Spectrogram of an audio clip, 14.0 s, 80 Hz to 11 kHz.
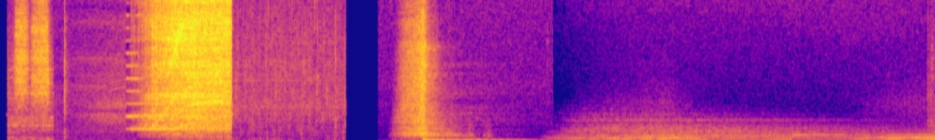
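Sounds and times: rising whoosh: 5.9 - 8.2
deep cinematic boom: 6.2 - 8.3.

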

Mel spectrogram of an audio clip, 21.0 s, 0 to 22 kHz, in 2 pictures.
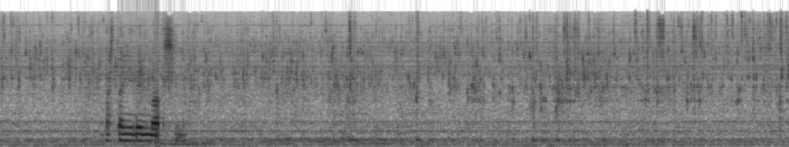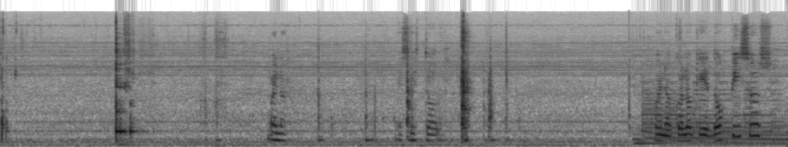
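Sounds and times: water pouring into reservoir: 0.0 - 10.9.

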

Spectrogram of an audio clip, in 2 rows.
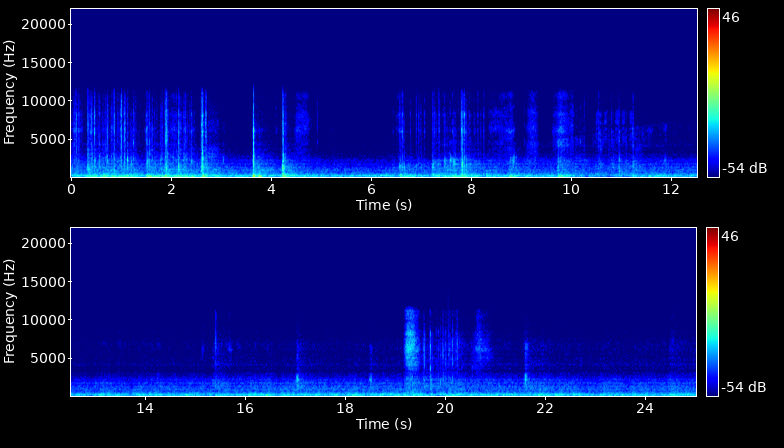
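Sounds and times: computer keyboard typing: 0.0 - 3.0, 3.6 - 4.5, 6.4 - 8.4, 10.0 - 11.5, 19.5 - 20.5
faint steady hum: 0.0 - 25.0.

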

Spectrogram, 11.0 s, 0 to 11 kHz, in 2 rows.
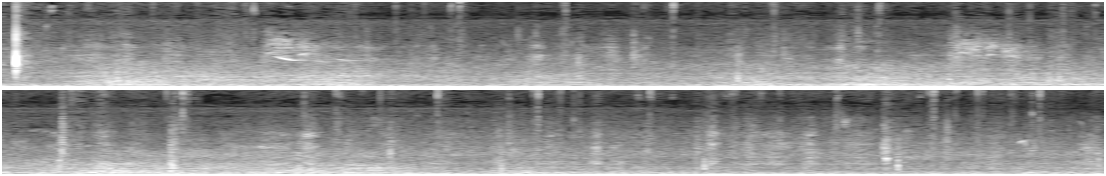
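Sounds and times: distant city traffic rumble: 0.0 - 11.0
bird chirp: 1.2 - 1.9.

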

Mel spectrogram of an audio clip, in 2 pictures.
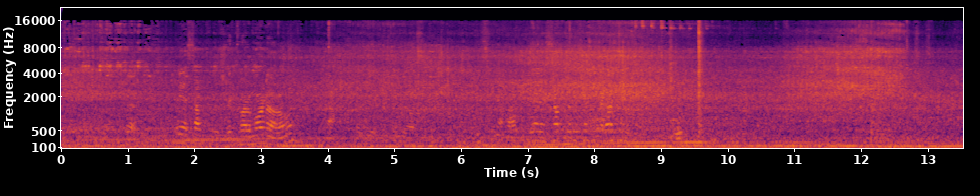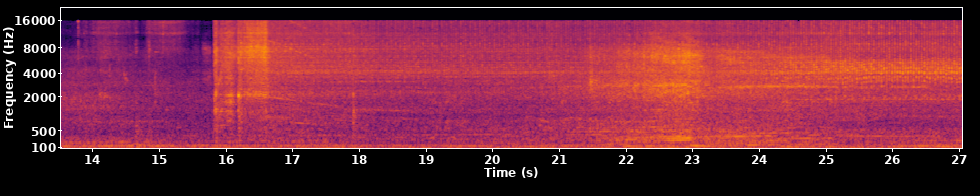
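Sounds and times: car engine idling: 15.8 - 27.0.

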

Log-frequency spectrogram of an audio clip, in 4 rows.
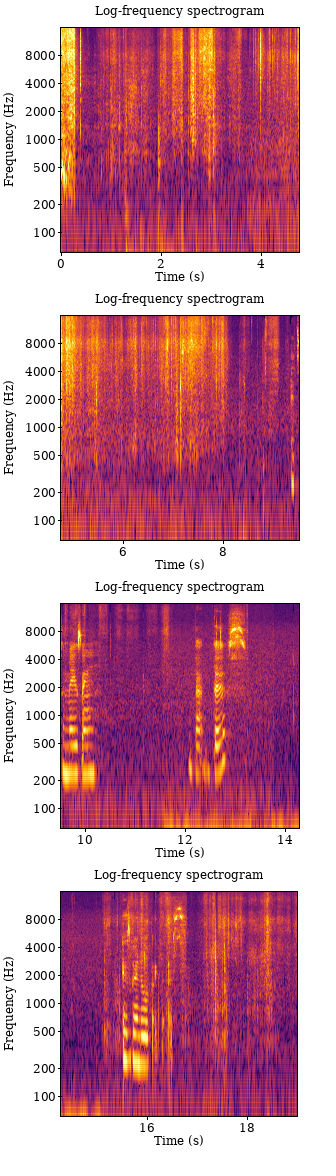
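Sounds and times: plastic bag crinkling: 2.0 - 8.6.

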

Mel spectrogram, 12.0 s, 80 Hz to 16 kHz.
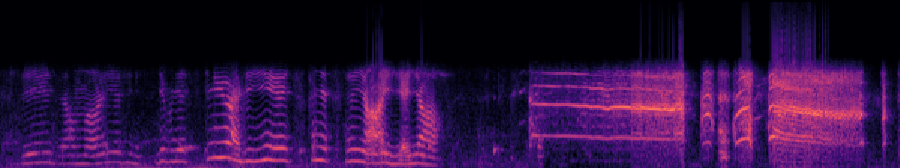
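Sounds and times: man crying out high-pitched: 7.0 - 11.6.

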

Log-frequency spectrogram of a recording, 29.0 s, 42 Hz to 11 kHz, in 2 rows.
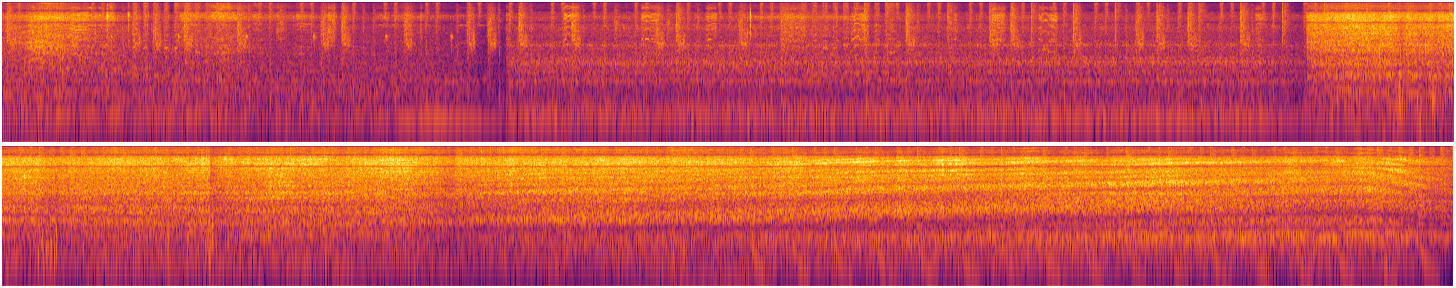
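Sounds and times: combine harvester drone: 0.0 - 29.0
high machine whine: 0.0 - 29.0.

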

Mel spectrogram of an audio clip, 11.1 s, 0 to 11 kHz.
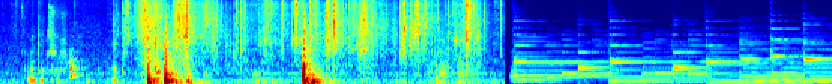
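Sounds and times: paper crinkling and rustling: 1.5 - 6.8
baking tray thuds: 1.6 - 2.8, 3.9 - 4.6.

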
